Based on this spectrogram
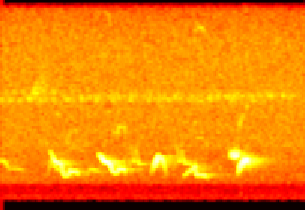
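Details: Pale-breasted thrush singing in the wild: a series of short, clear whistled phrases, each slurring downward, delivered about every half second with brief pauses between them.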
